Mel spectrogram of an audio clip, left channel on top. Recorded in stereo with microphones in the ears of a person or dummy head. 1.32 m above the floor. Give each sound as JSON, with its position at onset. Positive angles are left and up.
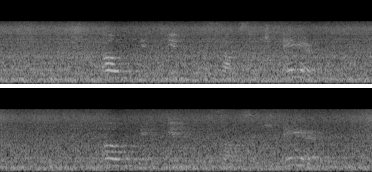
{"t": 1.0, "sound": "a woman speaking", "side_deg": 40, "distance_m": 1.9}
